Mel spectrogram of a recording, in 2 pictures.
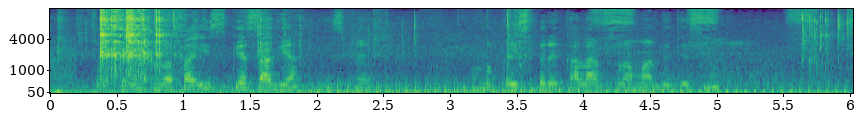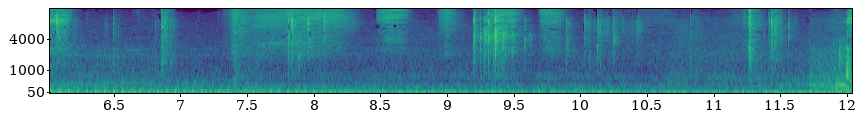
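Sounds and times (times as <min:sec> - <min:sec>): low machine hum: 0:00.0 - 0:09.2
spray can hissing: 0:03.4 - 0:10.7.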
